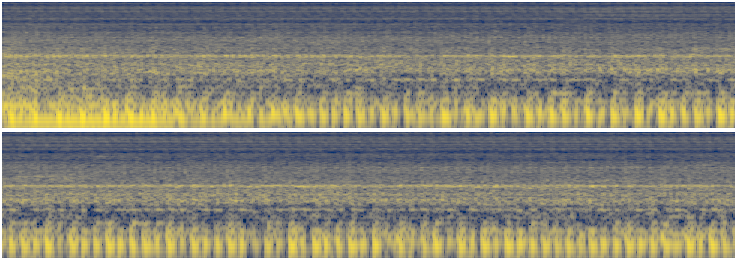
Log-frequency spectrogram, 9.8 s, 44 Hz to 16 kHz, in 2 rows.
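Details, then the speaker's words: Honda Vario 125 CVT after disassembly and cleaning oil off the drive surfaces: steady, even, low, smooth idle with no rattle or knock from the belt drive. The earlier krek-krek knocking from the CVT is gone; normal idle. "dengarkan suaranya ya sudah halus nggak ada suara kentongan"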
